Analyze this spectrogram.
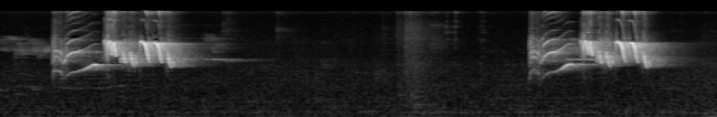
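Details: Two separate high, fast twittering phrases, each about a second long with sharp rising and falling chirps and silence between them, sung by a yellow-fronted canary in the 'nembak' style.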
